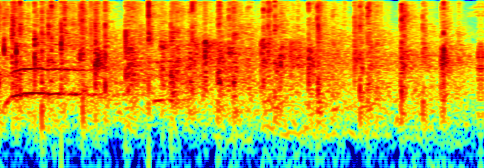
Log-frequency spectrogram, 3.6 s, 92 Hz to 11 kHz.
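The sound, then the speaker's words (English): An audience at the University of Bradford applauds a petition standing at nearly 150,000 signatures, with dense, steady clapping that sustains at an even loudness throughout, with a brief whistle-like tone near the start and no speech. “which currently stands at nearly 150,000, worth a round of applause in itself.”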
